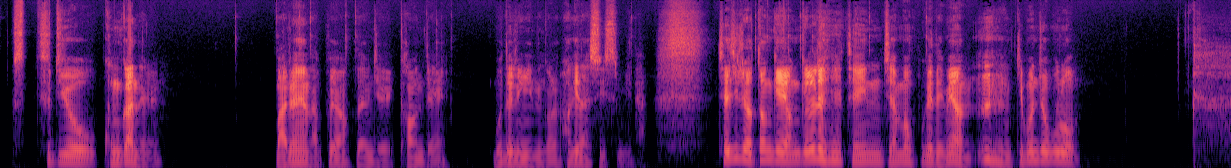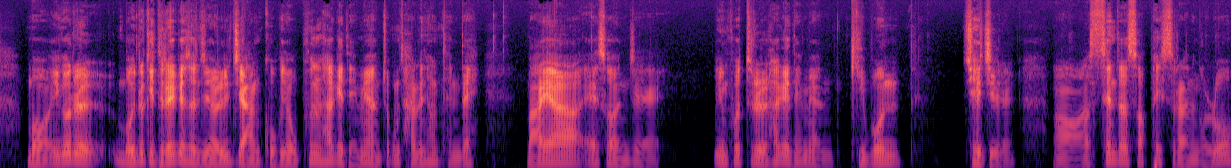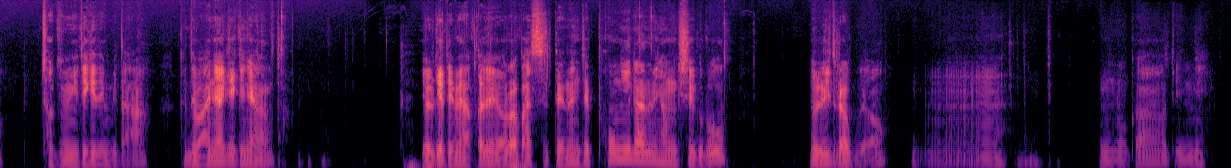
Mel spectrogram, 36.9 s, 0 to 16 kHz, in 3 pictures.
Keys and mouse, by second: 2.3 alt+click, 3.0 click, 3.4 click, 4.5 alt+click, 7.6 click, 7.8 click, 8.9 click, 9.1 click, 13.7 click, 14.7 alt+Tab, 17.3 click, 18.3 click, 27.4 click, 28.1 ctrl+n, 29.6 n, 31.0 click.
